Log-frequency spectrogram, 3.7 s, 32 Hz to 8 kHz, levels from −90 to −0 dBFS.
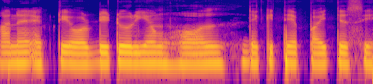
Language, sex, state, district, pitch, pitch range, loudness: Bengali, male, Assam, Hailakandi, 125 Hz, 120-130 Hz, -17 LUFS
